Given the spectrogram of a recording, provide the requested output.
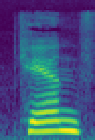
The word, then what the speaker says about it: Cannes: It's not Cannes Film Festival. – Cannes Film Festival. – Okay. So I'm just going to say we went to the Cannes Film Festival. Okay. – Cannes Film Festival. Cannes Film Festival. – I'm just going to say, yeah. Okay. Silent S. Whatever.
